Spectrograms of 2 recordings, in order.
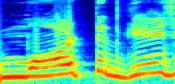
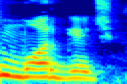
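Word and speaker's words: mortgage: मॉर्गेज क्या होता है मॉर्टगेज नहीं होता है ठीक है टी साइलेंट होता है इट्स मॉर्गेज तो देखो मॉर्गेज क्या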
